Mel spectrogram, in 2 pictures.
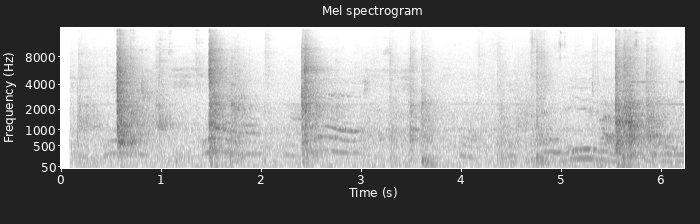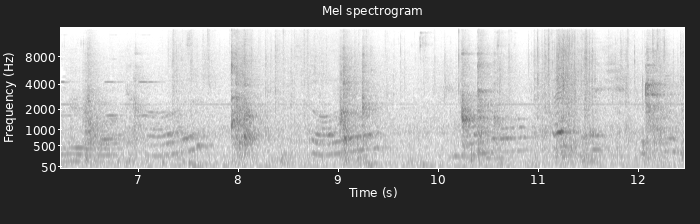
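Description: A toddler babbling in short wordless bursts, with several sharp taps or clatters among them as small hands handle a changing pad.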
